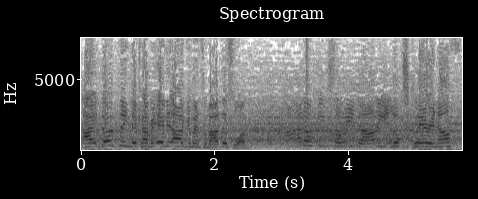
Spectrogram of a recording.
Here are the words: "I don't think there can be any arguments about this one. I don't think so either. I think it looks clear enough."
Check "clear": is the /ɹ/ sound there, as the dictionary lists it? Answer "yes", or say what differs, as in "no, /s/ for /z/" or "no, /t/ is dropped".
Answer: yes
